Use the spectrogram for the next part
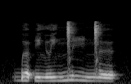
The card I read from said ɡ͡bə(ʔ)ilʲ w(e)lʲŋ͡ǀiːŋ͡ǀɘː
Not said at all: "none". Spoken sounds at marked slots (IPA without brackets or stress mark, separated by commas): ʔ, i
